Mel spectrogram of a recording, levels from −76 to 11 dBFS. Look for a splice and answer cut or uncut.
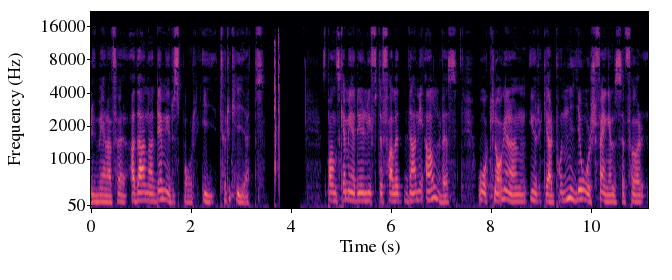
uncut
